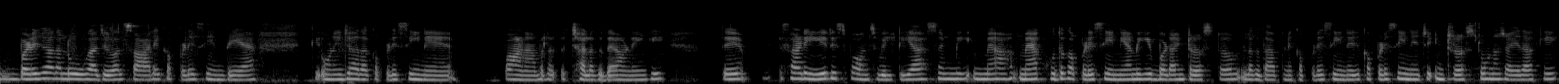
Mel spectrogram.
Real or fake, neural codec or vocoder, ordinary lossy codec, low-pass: real; none; MP3, 64 kbps; 7.2 kHz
